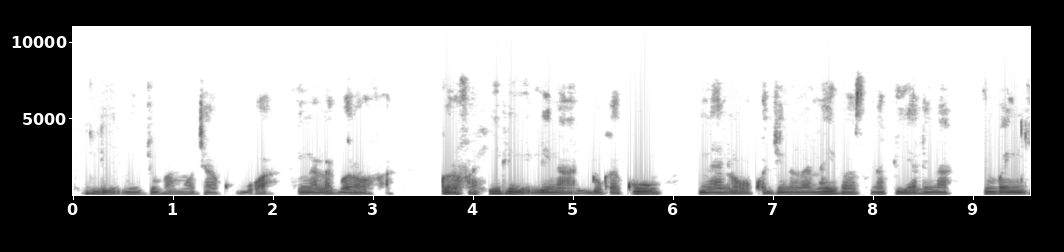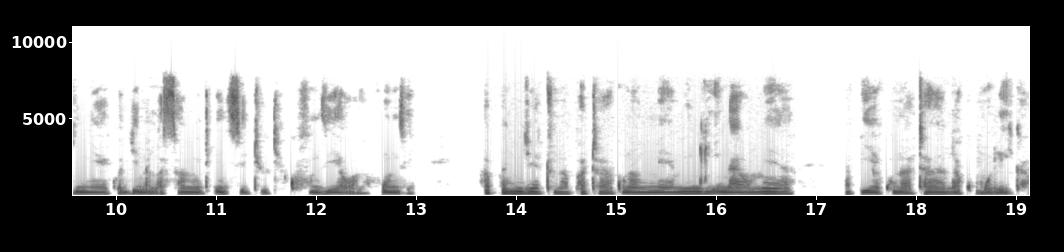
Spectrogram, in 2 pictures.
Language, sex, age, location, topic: Swahili, male, 18-24, Nairobi, finance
